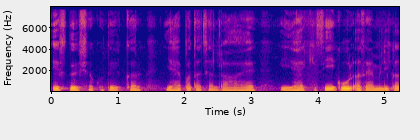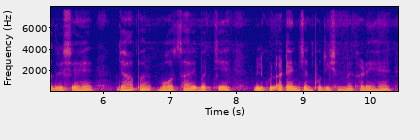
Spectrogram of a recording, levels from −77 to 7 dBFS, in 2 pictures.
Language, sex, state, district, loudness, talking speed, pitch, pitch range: Hindi, male, Bihar, Kishanganj, -17 LUFS, 160 wpm, 120 Hz, 115-130 Hz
